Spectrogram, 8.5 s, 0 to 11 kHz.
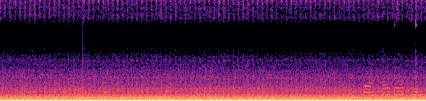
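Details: Belarus 250 tractor, two-cylinder air-cooled diesel revived after sitting for years with a fuel delivery problem, started for a live-PTO test: even, steady chug at about 200 beats a minute, deep thump, no knocks or misses, healthy running.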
